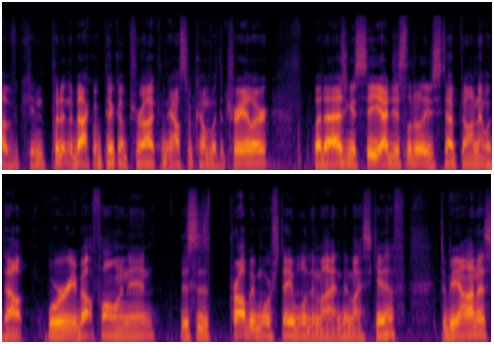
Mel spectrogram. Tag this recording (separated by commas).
Speech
